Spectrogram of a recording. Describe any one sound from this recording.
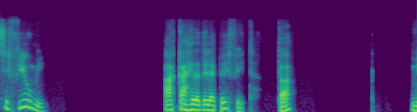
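A man speaks with animation through a microphone in an online call.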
